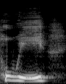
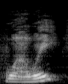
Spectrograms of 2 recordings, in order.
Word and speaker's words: Huawei: It's not pronounced Huawei. It's apparently pronounced Huawei.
